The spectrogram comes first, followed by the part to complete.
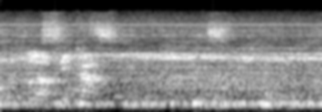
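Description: Spanish football commentary of a TV broadcast, played through a television speaker, with a steady low background din under the voice.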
